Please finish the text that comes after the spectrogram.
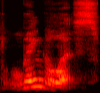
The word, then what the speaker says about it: Lingulis: found a gentleman named Lingulis, rhyming with Romulus.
